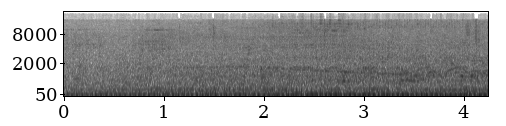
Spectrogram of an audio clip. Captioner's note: sirens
